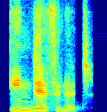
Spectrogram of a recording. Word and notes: indefinite: Indian

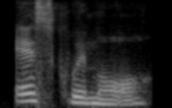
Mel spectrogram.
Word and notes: Esquimau: Indian

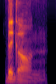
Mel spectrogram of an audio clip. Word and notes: begone: British English

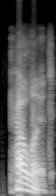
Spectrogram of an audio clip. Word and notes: pellet: American English

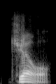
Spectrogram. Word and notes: jill: American English

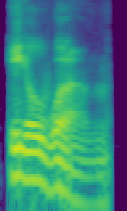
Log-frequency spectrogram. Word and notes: eelworm: British English

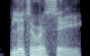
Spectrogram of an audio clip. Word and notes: literacy: British English

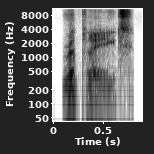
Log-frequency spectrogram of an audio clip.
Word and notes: replete: British English

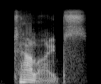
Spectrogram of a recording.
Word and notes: talipes: British English

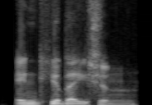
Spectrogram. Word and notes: incubation: British English

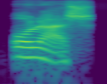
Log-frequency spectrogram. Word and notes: orache: Indian

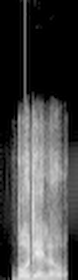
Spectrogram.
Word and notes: bordello: Indian

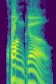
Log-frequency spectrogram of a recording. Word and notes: quango: American English

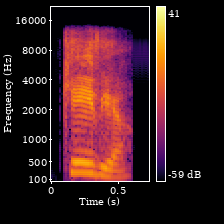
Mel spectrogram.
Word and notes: caviare: Indian

